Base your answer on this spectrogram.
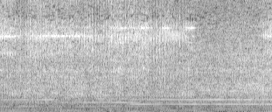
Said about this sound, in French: Piquage de la façade au marteau-piqueur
